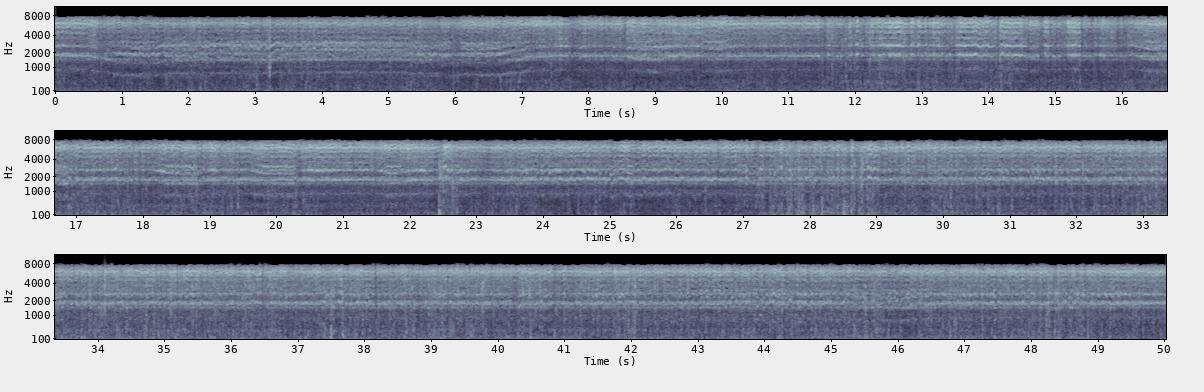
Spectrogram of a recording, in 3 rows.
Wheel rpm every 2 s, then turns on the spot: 190, 160, 170, 200, 220, 230, 230, 230, 220, 220, 220, 230, 230, 220, 220, 230, 230, 230, 230, 230, 230, 200, 200, 220, 230.
none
